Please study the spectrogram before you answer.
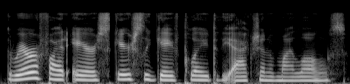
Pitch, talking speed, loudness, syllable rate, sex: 205 Hz, 205 wpm, -18 LUFS, 5.2 syllables/s, female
